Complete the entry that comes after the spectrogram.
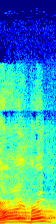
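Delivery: high exasperated all right bro; squeaky incredulous agreement. Retold or imitated. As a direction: pitch way up in disbelief. Exasperated reply.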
